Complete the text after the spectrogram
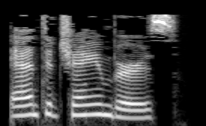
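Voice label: "antechambers", British English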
